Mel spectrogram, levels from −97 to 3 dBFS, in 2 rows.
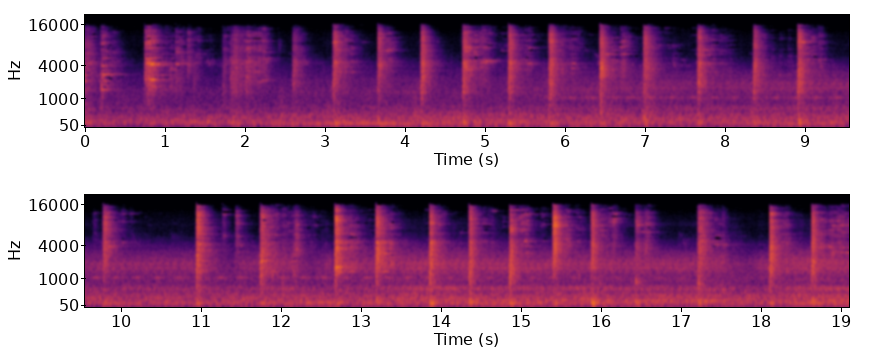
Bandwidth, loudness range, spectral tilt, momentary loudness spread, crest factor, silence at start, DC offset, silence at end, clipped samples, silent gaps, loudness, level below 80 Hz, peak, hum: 16 kHz; 6 LU; -1 dB/octave; 17 LU; 28 dB; 0 s; under 0.1%; 0 s; under 0.1%; none; -31 LUFS; -56 dBFS; -8 dBFS; none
